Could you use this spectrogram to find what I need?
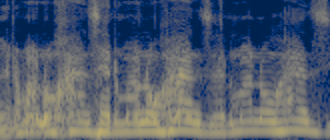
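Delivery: high-pitched imitation of someone calling; imitated calling out. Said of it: "yo vi que lo llamaron".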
